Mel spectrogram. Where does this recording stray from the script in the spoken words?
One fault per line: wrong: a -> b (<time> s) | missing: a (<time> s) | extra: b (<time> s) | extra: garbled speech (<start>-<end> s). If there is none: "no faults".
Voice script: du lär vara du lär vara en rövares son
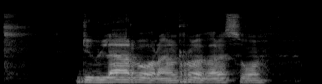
missing: du lär vara (1.6 s)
